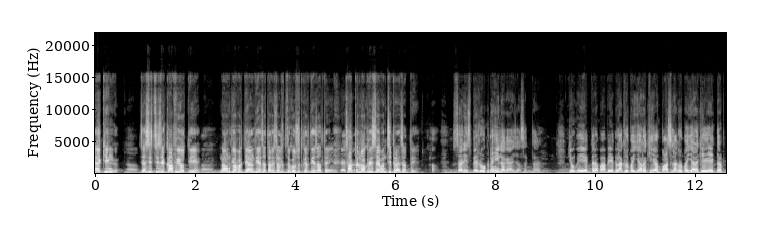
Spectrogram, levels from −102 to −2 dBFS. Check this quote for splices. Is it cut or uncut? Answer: uncut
